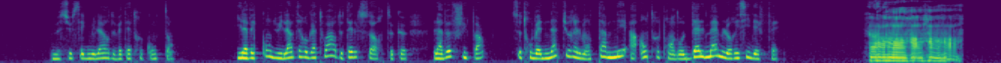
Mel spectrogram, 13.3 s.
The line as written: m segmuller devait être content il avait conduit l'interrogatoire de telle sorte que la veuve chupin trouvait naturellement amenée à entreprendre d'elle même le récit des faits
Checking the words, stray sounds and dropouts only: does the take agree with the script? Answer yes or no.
no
